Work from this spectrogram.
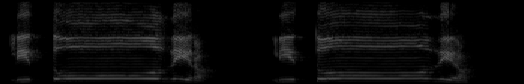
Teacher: Nunnya hampir mau lompat ke marasnya zal, jadi dibaca samar, ditahan 2 sampai 3 harokat.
